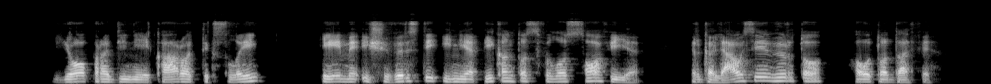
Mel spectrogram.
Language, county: Lithuanian, Kaunas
